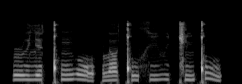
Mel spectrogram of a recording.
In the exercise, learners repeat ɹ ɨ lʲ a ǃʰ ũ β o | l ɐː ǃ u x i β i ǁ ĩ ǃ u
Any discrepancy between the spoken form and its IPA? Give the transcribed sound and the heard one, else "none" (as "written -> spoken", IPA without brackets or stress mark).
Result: none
